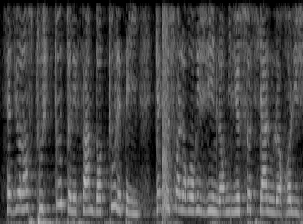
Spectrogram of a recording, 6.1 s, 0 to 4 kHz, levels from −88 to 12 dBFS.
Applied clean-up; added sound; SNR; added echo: none; Explosion; 10 dB; reverberation time 0.7 s.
